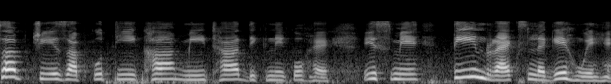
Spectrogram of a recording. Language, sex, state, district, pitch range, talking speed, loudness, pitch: Hindi, female, Bihar, Purnia, 205-250 Hz, 135 wpm, -18 LUFS, 230 Hz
